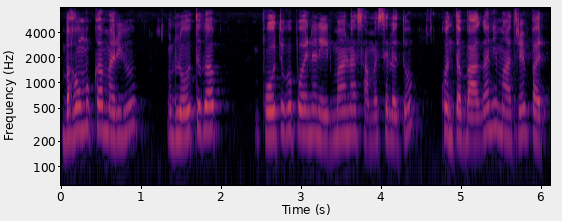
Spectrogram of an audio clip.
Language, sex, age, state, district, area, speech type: Telugu, female, 30-45, Telangana, Hyderabad, rural, spontaneous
